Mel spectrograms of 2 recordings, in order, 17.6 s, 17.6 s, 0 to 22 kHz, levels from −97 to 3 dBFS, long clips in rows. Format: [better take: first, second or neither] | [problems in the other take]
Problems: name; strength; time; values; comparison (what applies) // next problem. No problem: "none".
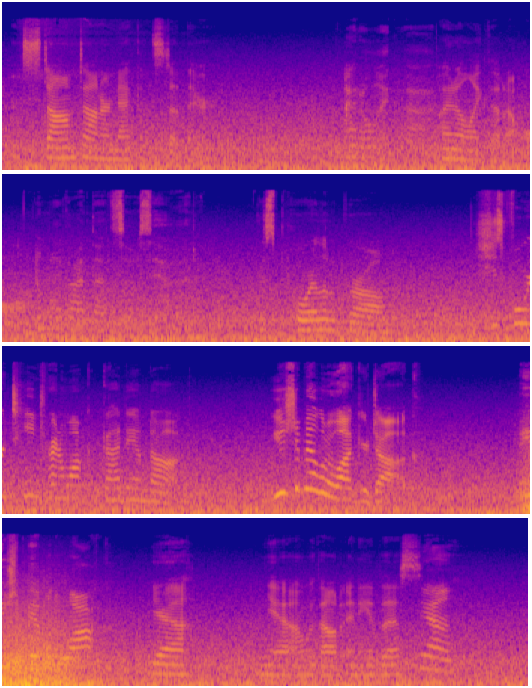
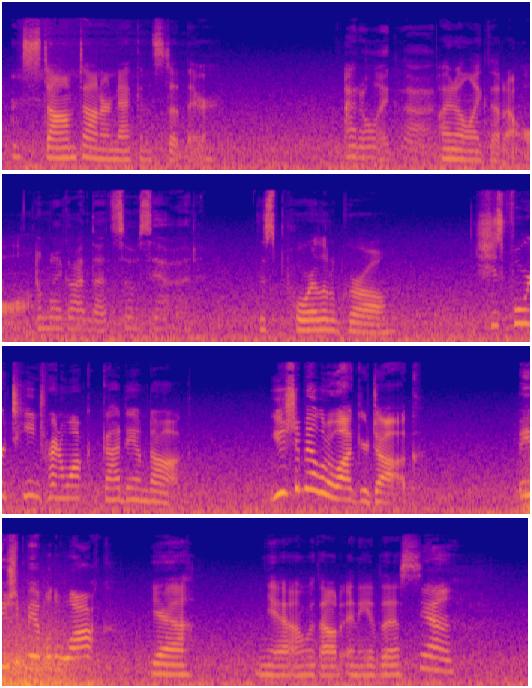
second | wind noise on the microphone; heavy; 4 dB below the speech; occasional gusts in the second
